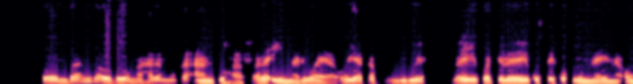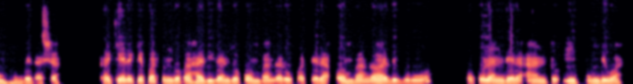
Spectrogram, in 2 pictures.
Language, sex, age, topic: Oshiwambo, female, 18-24, finance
